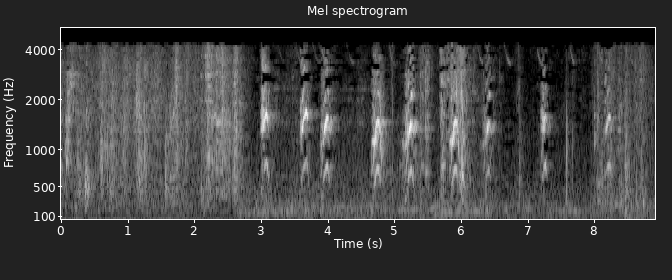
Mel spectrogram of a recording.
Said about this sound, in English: What are you barking at, boy?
